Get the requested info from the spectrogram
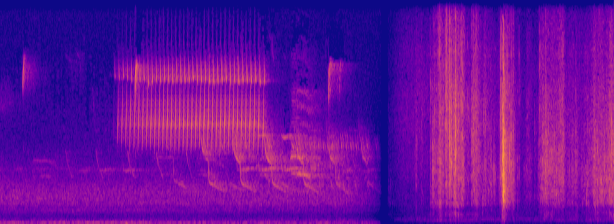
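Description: Songbirds singing over a steady low rumble of woodland ambience: a fast high trill and a run of short falling chirps. This cuts off suddenly about six seconds in, giving way to rustling and crinkling of backpacking gear and packaging being handled, with one sharp click.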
